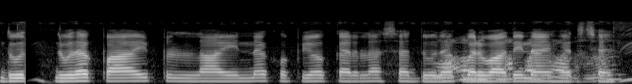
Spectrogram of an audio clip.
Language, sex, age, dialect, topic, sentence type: Maithili, male, 36-40, Southern/Standard, agriculture, statement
